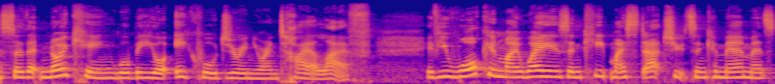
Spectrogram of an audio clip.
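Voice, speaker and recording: A woman in her forties preaching a sermon, slowing to stress key words. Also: a little high. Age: 40s.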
